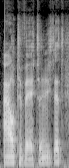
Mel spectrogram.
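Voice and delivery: usual speaking voice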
